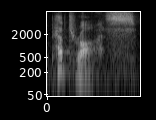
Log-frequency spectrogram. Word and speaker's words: Petros: The word Peter, in Greek, is pronounced Petros.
